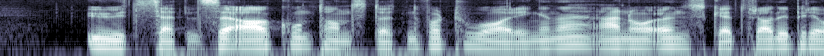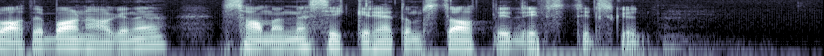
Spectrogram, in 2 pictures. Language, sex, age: Norwegian, male, 26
